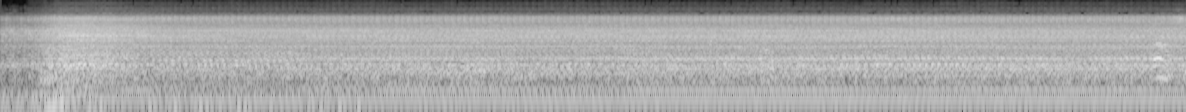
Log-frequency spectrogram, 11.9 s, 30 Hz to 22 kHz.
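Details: 1979 Volkswagen Bus air-cooled flat-four, running again after failing: steady, even idle with smooth rumble, no knocks or misses; not yet tuned, hydraulic lifters still pumping up; normal idle.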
